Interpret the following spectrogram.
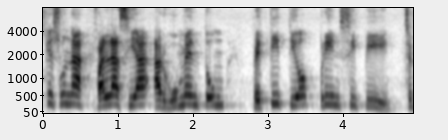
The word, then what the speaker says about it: petitio principii: En filosofía diríamos que es una falacia argumentum petitio principii. Se pronuncia petitio principii en latín y significa petición de principio.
